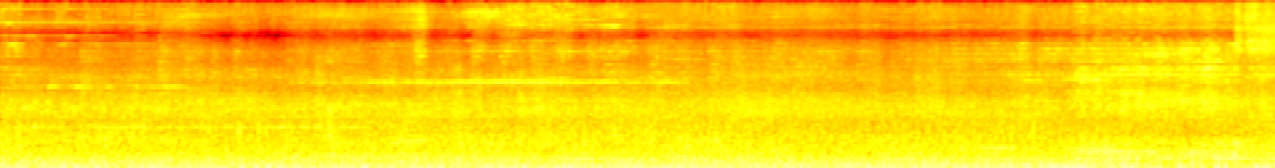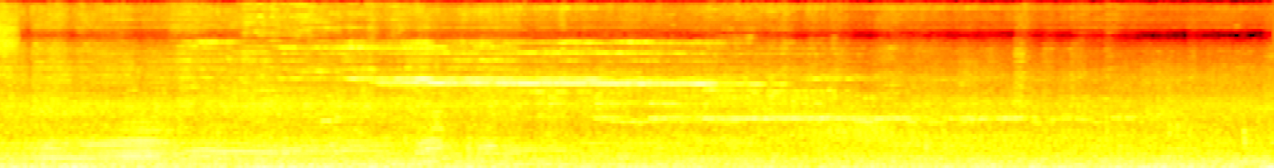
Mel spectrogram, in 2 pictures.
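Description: A long freight train of container cars rolls past near a river bridge, a continuous rumbling clatter with high wheel squeal drifting in and out, steady and fairly loud for the whole stretch.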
